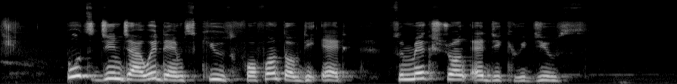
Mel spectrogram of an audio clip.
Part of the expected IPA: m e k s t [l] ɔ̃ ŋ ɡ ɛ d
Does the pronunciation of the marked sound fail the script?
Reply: yes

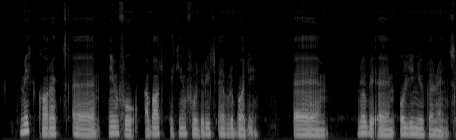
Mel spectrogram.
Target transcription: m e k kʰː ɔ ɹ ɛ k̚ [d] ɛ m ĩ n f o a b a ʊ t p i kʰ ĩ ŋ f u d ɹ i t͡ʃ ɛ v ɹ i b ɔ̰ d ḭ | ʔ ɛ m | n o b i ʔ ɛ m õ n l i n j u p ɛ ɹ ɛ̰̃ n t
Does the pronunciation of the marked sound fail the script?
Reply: yes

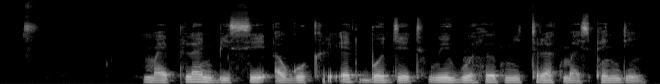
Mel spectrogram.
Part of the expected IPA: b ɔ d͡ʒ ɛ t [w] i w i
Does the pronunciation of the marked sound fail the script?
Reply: no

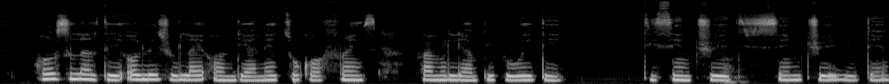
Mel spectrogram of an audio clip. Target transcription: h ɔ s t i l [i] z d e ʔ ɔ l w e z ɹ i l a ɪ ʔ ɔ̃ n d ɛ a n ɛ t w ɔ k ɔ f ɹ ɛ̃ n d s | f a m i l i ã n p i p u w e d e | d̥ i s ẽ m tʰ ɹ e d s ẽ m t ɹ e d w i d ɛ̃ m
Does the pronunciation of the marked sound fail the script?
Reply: yes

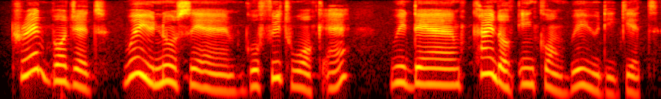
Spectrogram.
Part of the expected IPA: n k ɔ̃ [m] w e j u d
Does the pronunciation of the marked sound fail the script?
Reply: no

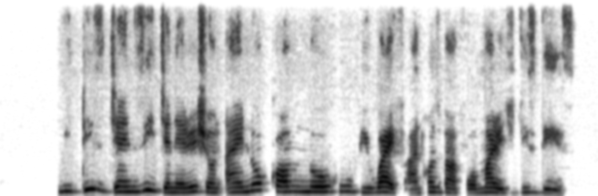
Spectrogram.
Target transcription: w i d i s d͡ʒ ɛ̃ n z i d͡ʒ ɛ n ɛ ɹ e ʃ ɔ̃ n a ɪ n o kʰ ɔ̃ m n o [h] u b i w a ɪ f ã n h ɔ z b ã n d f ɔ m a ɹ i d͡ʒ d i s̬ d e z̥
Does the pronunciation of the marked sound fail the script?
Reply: no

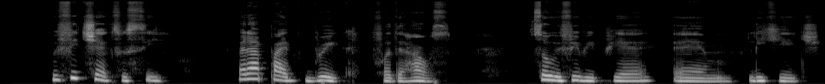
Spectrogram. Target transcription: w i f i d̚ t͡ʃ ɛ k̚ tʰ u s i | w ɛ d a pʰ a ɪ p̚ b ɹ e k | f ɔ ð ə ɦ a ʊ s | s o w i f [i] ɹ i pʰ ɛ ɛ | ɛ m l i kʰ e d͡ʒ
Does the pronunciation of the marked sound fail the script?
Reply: no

